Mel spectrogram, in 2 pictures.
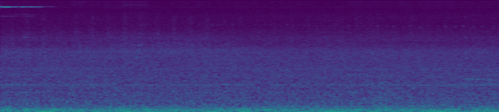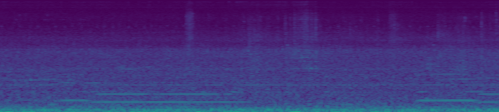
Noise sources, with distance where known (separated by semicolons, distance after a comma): engine of unclear size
